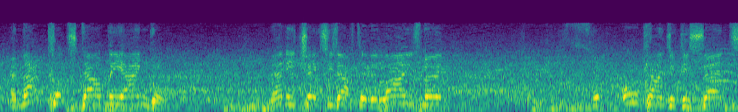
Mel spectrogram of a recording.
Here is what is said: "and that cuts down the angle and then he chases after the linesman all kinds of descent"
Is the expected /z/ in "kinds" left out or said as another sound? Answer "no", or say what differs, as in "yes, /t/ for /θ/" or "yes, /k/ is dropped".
no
